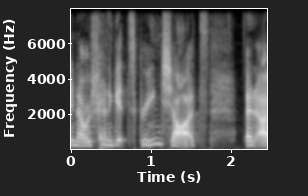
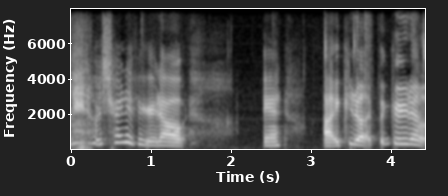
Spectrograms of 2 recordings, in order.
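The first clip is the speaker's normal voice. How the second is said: words pushed out while yawning; 4 semitones higher than usual. Explaining being unable to figure out the garden, yawning. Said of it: "sorry, I'm yawning".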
